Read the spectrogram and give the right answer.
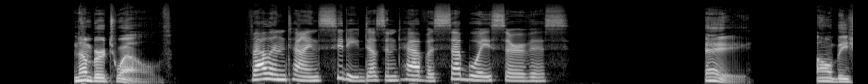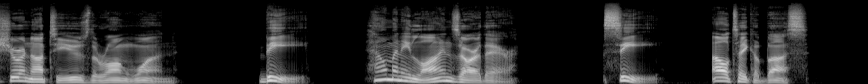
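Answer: C: I'll take a bus.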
